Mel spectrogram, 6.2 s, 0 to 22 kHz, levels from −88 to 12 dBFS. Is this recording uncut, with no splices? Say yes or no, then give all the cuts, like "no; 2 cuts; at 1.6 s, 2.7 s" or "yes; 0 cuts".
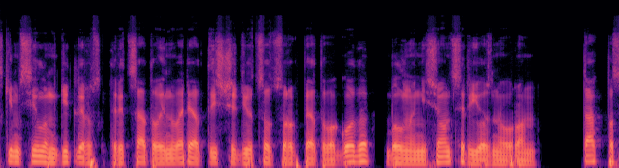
no; 2 cuts; at 1.0 s, 3.7 s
